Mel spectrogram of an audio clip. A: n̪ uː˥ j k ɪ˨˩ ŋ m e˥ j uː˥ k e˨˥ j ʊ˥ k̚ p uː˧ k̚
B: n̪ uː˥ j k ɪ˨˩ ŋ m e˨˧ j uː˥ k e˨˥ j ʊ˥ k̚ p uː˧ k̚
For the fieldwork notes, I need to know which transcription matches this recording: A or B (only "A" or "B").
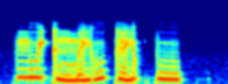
B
